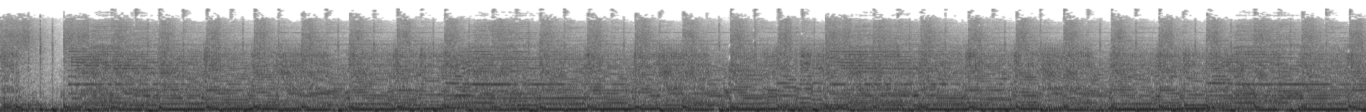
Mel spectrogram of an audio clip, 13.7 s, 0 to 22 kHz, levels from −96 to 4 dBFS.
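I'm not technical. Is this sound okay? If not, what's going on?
No, it sounds dull and gurgly all the way through, which is most likely MP2 compression squeezing it too hard and dropping the top end, like weak digital radio.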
